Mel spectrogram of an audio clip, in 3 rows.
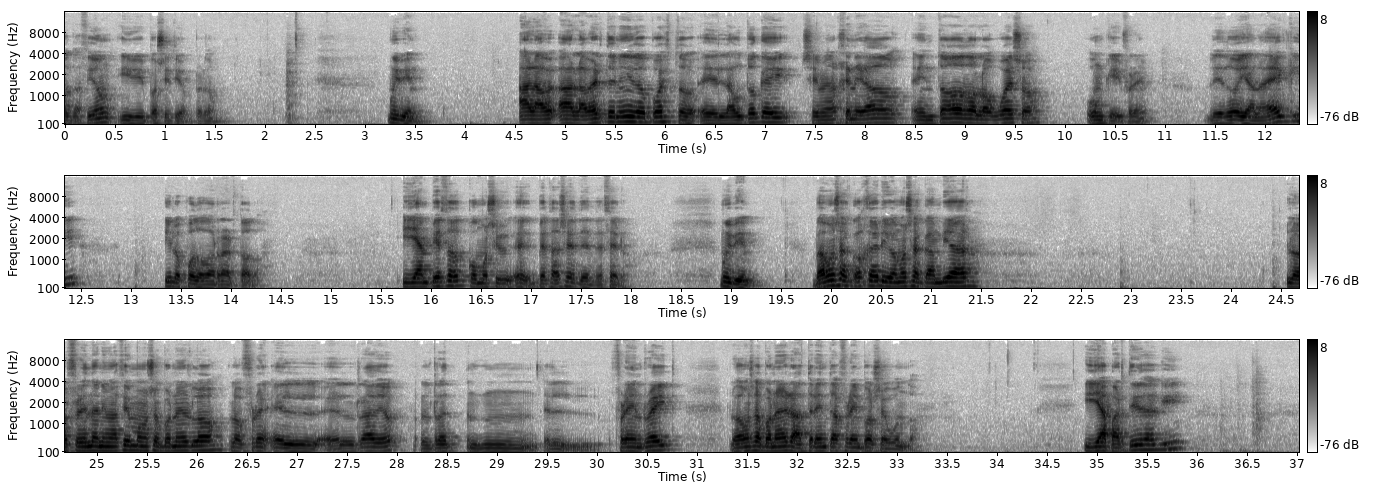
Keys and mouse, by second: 8.0-21.5 middle drag, 12.1 x, 21.5-34.8 drag, 34.8 right click, 36.4 alt+q.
